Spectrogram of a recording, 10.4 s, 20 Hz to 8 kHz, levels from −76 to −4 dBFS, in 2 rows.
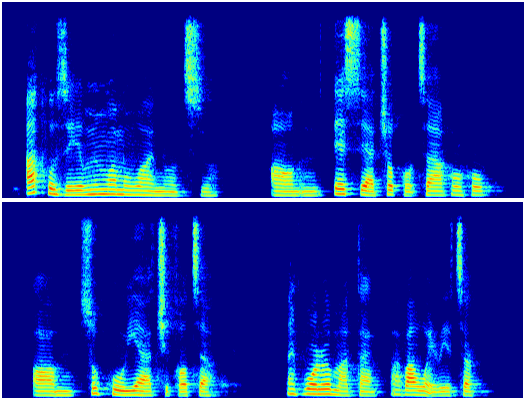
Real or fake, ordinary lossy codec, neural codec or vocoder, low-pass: fake; none; codec, 16 kHz, 0.5 kbps, FunCodec, trained on LibriTTS, 25 frames a second; 7.2 kHz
